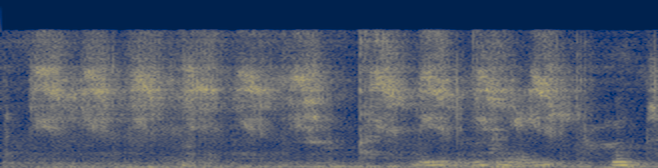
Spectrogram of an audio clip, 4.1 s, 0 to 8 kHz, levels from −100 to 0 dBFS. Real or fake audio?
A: fake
